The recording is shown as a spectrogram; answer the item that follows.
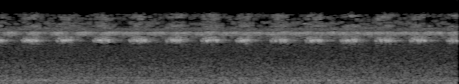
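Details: Night crickets giving evenly spaced, high, pulsing chirps roughly two each second, layered over a continuous low hum and hiss.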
